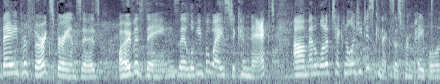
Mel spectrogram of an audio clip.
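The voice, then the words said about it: Slight Australian accent. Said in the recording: “I am detecting a slight accent ... you are from Australia”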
